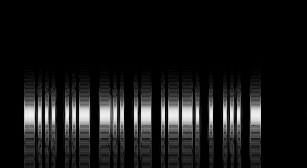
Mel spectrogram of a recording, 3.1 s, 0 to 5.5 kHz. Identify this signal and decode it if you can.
Morse code, heard as a keyed tone, about 36 wpm, 700 Hz. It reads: BUDAPEST
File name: UK MASTER QSOs TRAINING/35WPM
